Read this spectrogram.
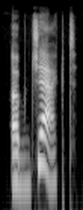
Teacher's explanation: Stress on the second syllable, verb form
